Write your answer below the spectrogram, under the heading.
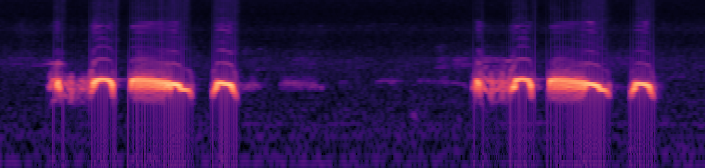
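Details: Spotted dove cooing continuously in thúc gù style. Two phrases, each a burst of short notes, a sustained coo falling in pitch and a crisp final coo, separated by near silence.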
